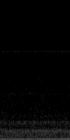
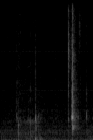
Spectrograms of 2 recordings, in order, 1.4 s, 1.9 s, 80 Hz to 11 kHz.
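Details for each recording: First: Opus BT-C3100 v2.2 charger discharging at 1 A, stock cooling fan just switched on: steady low hum with soft airy whir at low speed, no rattle; the fan runs a bit louder when the charger is flipped over. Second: Opus BT-C3100 v2.2 charger, dead after a battery leaked electrolyte in the last slot, connected to its 12 V 3 A adapter (measured 12.3 V): faint irregular clicks as the adapter trips into short-circuit protection; charger input suspected shorted.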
